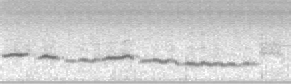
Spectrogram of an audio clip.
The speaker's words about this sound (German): Was pfeift er eigentlich? Was ist das?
